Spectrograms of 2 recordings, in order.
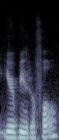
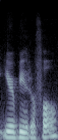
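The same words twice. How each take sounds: First: It is spoken in an American accent. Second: The same.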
